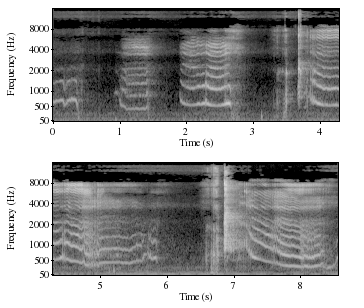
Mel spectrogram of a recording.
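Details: Bulldog Spanky "talking": a series of drawn-out, wavering whines and yowls, the first short and high, later ones longer with downward-sliding pitch, in a room with low background hum.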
